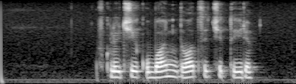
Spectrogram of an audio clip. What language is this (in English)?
Russian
